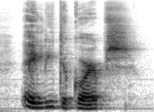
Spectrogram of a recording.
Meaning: elite corps
- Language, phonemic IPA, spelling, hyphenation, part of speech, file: Dutch, /eːˈli.təˌkɔrps/, elitekorps, eli‧te‧korps, noun, Nl-elitekorps.ogg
